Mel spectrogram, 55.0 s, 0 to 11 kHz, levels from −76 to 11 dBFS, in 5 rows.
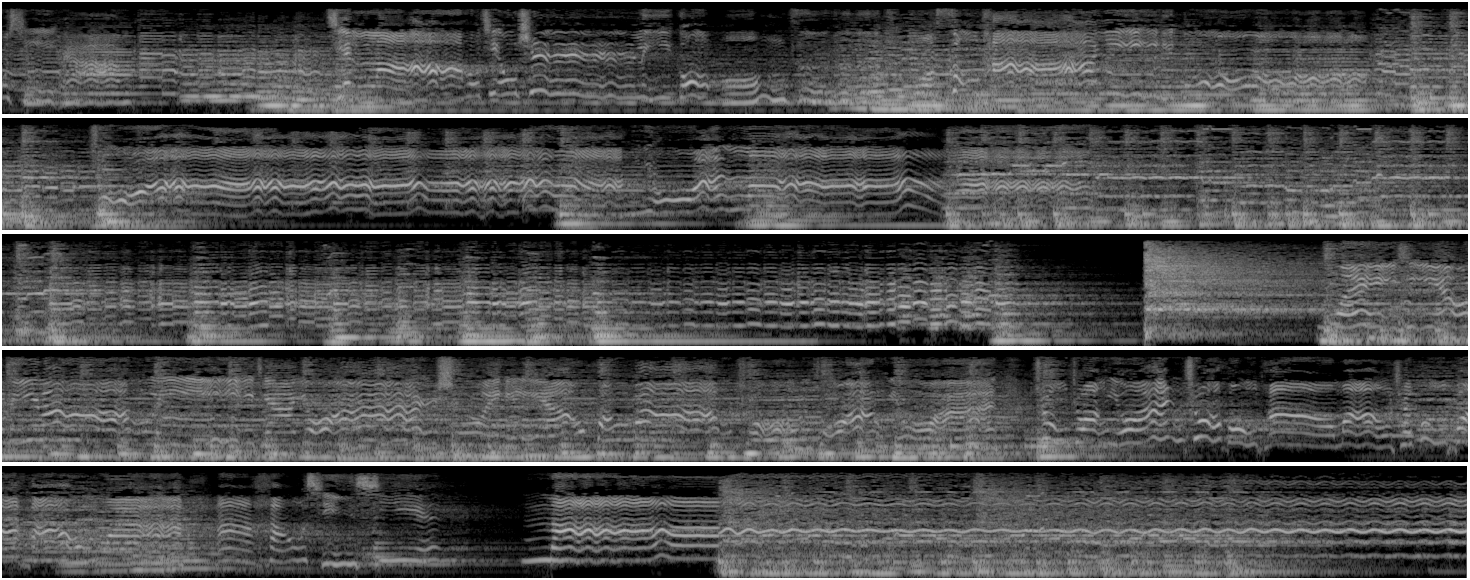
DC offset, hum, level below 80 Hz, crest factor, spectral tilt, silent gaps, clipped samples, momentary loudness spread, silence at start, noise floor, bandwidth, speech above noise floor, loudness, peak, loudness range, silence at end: under 0.1%; none; -46 dBFS; 18 dB; -3.5 dB/octave; none; under 0.1%; 7 LU; 0 s; -47 dBFS; 9.4 kHz; 25 dB; -21 LUFS; -4 dBFS; 3 LU; 0 s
